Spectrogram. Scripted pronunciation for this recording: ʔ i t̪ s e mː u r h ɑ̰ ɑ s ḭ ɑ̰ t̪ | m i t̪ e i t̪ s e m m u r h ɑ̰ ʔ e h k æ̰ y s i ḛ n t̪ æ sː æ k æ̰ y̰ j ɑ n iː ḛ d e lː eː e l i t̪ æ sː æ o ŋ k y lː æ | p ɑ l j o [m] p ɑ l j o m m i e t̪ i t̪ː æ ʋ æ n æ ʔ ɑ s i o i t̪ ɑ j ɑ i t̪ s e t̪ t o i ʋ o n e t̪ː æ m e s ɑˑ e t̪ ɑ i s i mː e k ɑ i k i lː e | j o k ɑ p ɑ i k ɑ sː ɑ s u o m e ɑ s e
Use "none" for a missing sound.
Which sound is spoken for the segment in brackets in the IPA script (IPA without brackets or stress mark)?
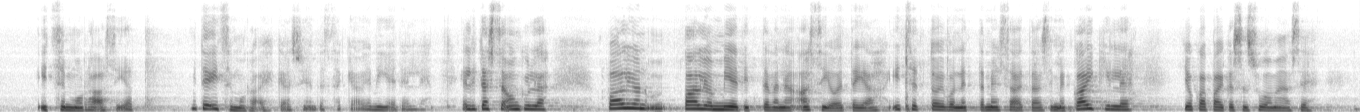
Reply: n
